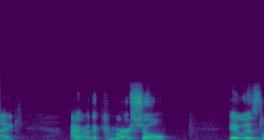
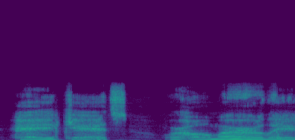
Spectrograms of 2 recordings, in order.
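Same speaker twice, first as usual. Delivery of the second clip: eerie, creepy, very slow, drawn-out drawl. Retelling a toy commercial's played-back line: imitating a creepy voice. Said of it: "but it says it in the creepiest way".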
